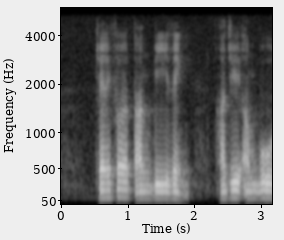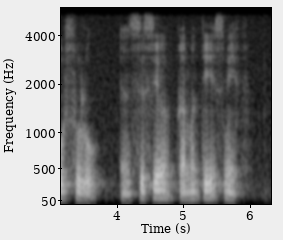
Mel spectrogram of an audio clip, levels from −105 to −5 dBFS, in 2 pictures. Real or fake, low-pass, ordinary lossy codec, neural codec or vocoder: real; 5.4 kHz; none; none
